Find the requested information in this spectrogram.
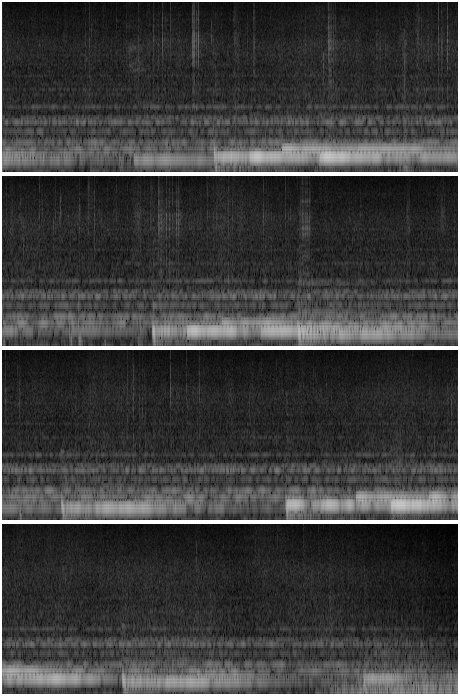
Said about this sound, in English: And then it makes you wonder, how could Jesus be sleeping in a boat when it's raining and it's thunder and it's lightning? Storm, in a storm, and he's sleeping.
